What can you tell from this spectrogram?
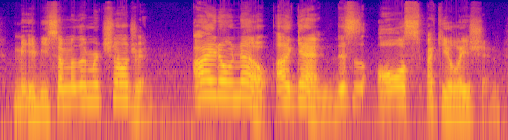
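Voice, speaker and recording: A man's high voice is raised and projected, bright and sharp, swinging very widely in pitch at a moderate pace. The recording is very clean with a silent background. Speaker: YouTube commentator. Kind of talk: commentary rant.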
